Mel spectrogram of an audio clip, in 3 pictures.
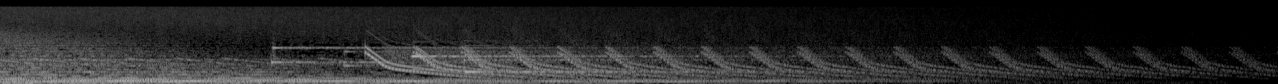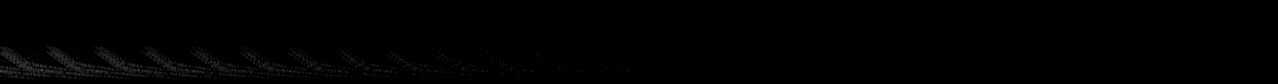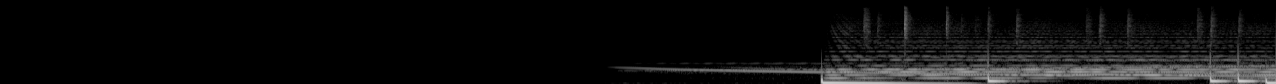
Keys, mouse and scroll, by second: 1.3 click, 4.2 drag, 5.2-7.5 middle drag, 7.5 click, 8.3 click, 8.9-9.8 middle drag, 9.8 click, 10.2-10.5 scroll down 2, 10.5-11.1 middle drag, 11.1-11.8 scroll up 1, 11.8 Tab, 12.7-13.8 middle drag, 13.8-14.6 scroll up 2, 14.6 g, 19.2 KP_1, 20.4-21.4 middle drag, 21.4 scroll up 1, 22.0 KP_1, 23.4 Tab, 24.5 g, 27.6-29.1 middle drag, 29.1-29.5 scroll down 2, 29.5-31.6 middle drag, 31.6-31.9 scroll up 1, 31.9-33.3 middle drag, 33.3 Tab, 34.8 ctrl+r.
